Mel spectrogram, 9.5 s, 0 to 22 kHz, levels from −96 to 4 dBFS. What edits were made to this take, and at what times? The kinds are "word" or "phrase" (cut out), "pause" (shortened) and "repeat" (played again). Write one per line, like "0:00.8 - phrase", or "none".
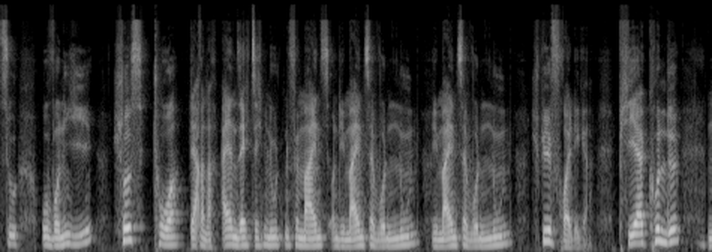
0:02.7 - word
0:05.8 - repeat

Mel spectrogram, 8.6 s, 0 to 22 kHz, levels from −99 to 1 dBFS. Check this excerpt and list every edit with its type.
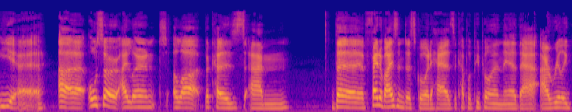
none

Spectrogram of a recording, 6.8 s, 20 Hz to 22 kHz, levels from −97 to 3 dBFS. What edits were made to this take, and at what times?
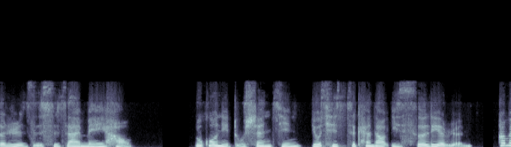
none

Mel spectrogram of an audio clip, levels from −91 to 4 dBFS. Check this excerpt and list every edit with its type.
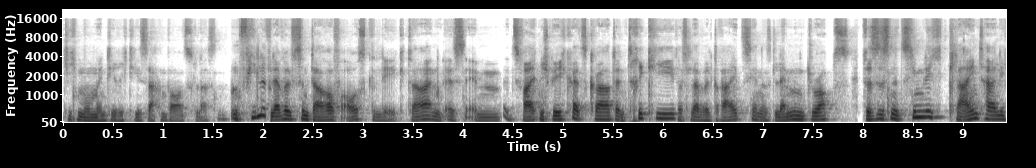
0:02.1 - word
0:03.8 - phrase
0:07.1 - word
0:07.9 - pause

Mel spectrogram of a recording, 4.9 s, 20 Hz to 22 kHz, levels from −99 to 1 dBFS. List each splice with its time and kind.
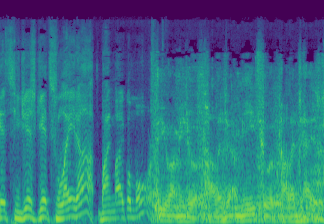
none

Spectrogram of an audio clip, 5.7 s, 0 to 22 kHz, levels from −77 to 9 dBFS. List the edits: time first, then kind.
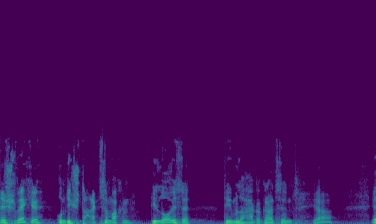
0:02.1 - pause

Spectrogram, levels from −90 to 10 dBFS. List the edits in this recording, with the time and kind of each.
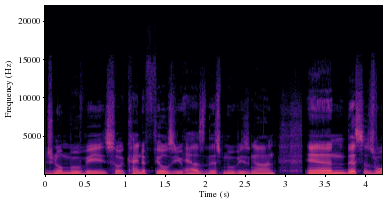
0:01.7 - word
0:02.6 - word
0:03.2 - pause

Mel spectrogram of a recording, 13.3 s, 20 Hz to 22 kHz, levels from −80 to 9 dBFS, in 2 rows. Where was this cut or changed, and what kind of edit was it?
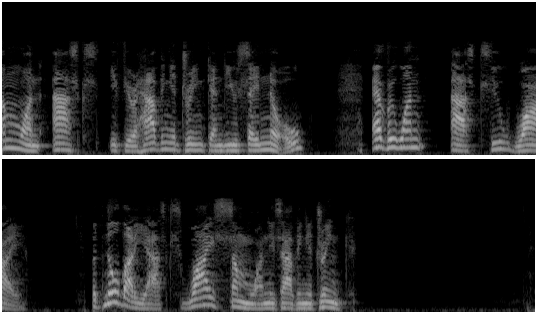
none

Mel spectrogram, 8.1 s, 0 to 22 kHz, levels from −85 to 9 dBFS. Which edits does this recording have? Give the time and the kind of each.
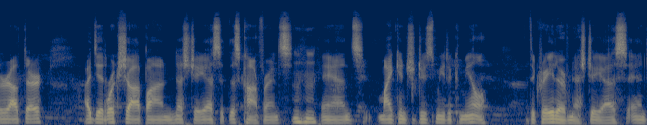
0:01.3 - phrase
0:06.6 - word

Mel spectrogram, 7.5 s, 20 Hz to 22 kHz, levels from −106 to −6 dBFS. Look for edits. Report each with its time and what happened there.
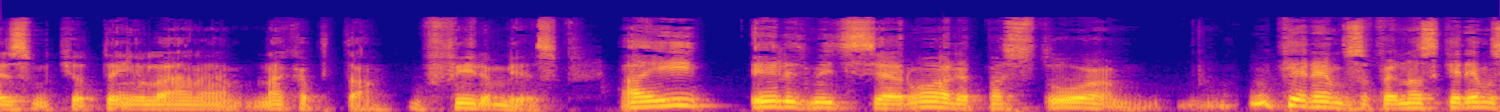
0:03.0 - pause
0:06.2 - pause

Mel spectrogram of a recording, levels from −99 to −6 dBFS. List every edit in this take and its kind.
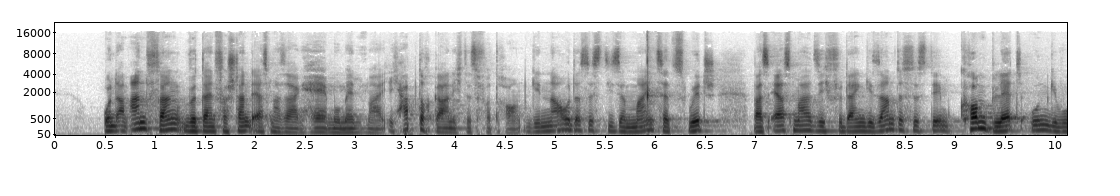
0:03.3 - word

